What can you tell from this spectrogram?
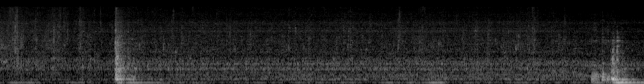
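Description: Chicken curry simmering in a pot, a steady bubbling hiss, with a sharp knock about a second in. Near the end, the loudest sound: a glass pot lid set down on the pot with a clatter.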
